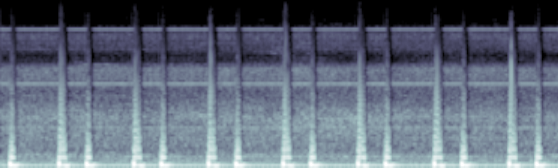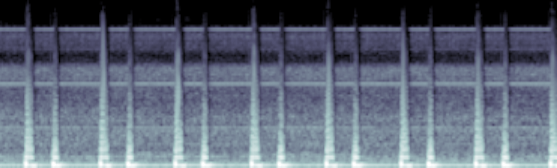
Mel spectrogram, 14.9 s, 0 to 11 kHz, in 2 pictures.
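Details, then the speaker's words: Split first heart sound on a simulator, tricuspid area, timed with the carotid pulse: regular beat about 60 a minute, the first sound slightly doubled ("prapa"), the two parts barely distinguishable, with a steady background hum. "Ahí pasamos a escuchar nuevamente el R1 desdoblado. Entonces recuerden que el R1 desdoblado se escucha alrededor del R1, obviamente."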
